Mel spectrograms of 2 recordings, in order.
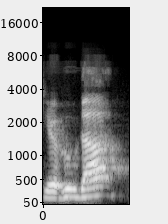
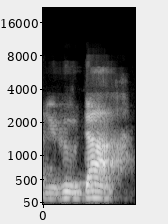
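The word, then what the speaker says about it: יהודה: you pronouncing d H yehudah that's wrong yudah D the H of s yehudah not yehudah yud Yehuda okay you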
